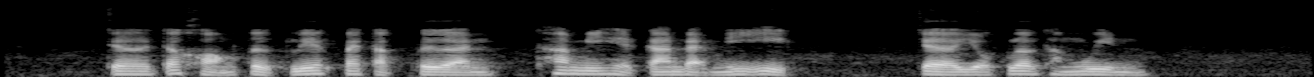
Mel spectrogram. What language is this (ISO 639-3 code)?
tha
